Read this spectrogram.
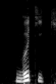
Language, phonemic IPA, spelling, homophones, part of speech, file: French, /ɡɔ.tik/, gothique, gotique, noun / adjective, Fr-gothique.ogg
- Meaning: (noun) 1. Gothic language 2. Gothic script 3. Gothic architecture; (adjective) Gothic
